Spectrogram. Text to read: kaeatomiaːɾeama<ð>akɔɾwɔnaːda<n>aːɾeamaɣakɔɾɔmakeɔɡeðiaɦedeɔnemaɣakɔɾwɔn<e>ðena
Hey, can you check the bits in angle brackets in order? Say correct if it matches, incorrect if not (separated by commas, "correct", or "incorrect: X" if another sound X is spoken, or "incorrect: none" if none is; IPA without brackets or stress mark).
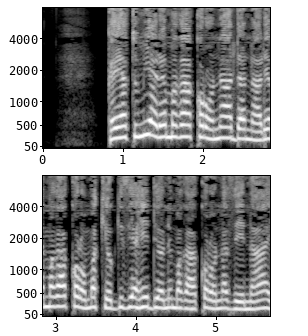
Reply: incorrect: ɣ, correct, incorrect: a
